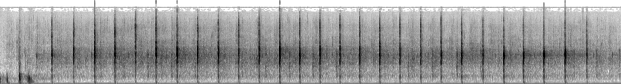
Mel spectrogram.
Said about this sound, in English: And this morning, mothers, we applaud you. We love you this morning. Let's give mothers a hand.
